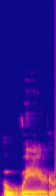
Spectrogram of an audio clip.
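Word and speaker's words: averā: V is always pronounced as a W. – O V sempre é pronunciado como se fosse um W. Tipo, like, aware or homie, the third line under metta, aware or homie.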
